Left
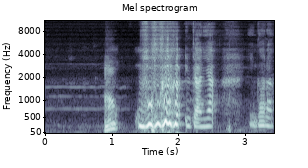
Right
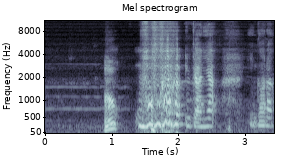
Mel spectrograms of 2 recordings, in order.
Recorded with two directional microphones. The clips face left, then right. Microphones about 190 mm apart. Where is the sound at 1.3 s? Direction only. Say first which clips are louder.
Left 10 dB; 45° left (ahead or behind).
